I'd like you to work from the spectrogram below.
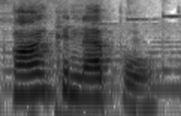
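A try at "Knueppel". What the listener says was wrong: It's not Kneppel. Think of it as two syllables. Ka. Ka. Nipple. So not ka areola, but ka nipple.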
